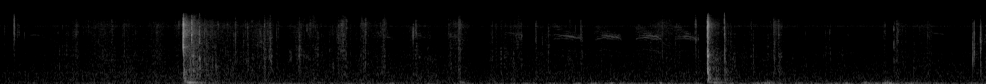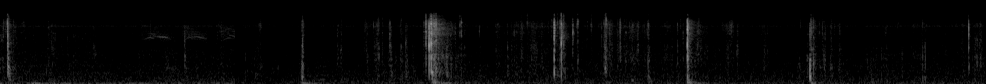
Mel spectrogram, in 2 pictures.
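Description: Dry dead spruce branches being snapped off by hand: about seven sharp, separate cracks a few seconds apart, the loudest about two seconds in, about seven seconds in and about fourteen seconds in.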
